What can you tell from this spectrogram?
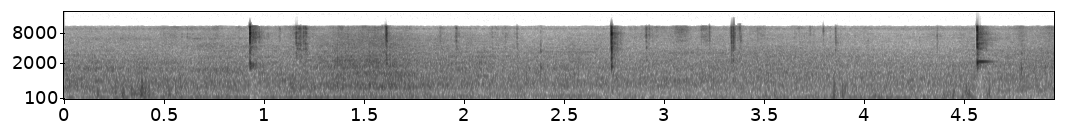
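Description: Excess zip-tie tails being snipped off with cutters: three sharp snaps about 1.8 seconds apart, with fainter clicks between them, over a steady low hum.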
